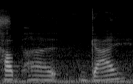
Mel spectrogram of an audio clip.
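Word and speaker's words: ข้าวผัดไก่: Khao pat gai. Yeah, gai. We were told to make sure we say that right, because if you say it wrong, you could accidentally say egg. Right. In Thai.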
